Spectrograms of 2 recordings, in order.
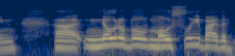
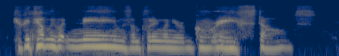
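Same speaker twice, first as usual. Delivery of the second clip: soft, sibilant, hissing goblin voice; 6 dB quieter than usual. The narrator voices a goblin woman baring her teeth at the group: hissing goblin voice. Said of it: "she hisses".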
